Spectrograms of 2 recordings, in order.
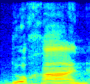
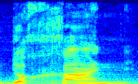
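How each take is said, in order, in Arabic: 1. صوت الخاء قصير ومفرد. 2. يُمدّ صوت الخاء ويُشدّد. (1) "دخان بلا تشديد للخاء" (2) "مو دخان"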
